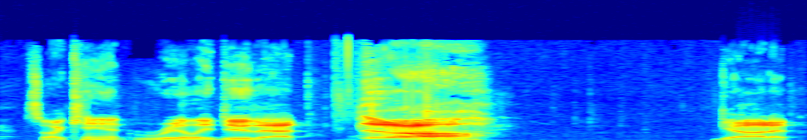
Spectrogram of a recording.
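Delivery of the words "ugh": loud high effort grunt; tennis grunt. Real, not acted. Strained grunt in game.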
